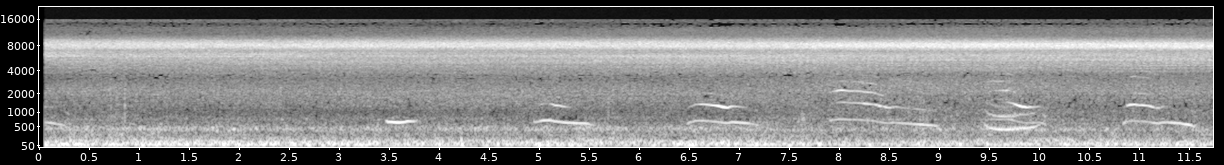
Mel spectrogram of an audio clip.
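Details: Two-month-old grey-tabby-and-white stray kitten, filmed in July, left alone on a riverbank after its mother and tabby sibling crossed ahead, meowing anxiously: a scattered series of thin, arching and falling mews, some higher and shorter, over a steady high hiss.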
